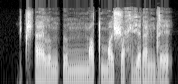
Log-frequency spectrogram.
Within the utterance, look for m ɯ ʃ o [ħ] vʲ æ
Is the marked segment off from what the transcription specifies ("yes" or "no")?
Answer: no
